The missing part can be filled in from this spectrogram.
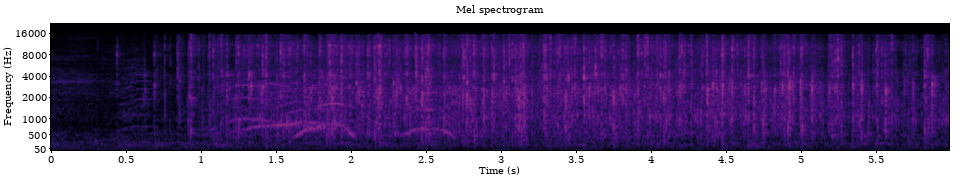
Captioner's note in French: Applaudissements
